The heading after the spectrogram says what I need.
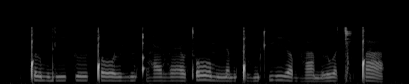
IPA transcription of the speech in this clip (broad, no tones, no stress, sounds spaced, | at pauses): ǃ ɯ m d iː k ɯː ǃ oː l i̤ m qʼ e̤ ʕ ṳ ʕ o tʼ oː m ŋ ɛ m ǃ ṳ m kʰ j iː ɐ̯ bʱ aː m l u ɐ̯ ǀ ṳ ǃ a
